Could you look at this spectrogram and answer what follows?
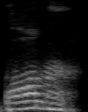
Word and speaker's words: Baltimore: now you're originally from baltimore correct it's pronounced bomber i like that and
